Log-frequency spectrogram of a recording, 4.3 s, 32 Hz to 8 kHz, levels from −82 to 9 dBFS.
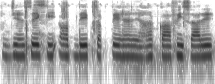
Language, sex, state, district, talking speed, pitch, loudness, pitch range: Hindi, male, Madhya Pradesh, Bhopal, 125 wpm, 205 Hz, -16 LUFS, 195-210 Hz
